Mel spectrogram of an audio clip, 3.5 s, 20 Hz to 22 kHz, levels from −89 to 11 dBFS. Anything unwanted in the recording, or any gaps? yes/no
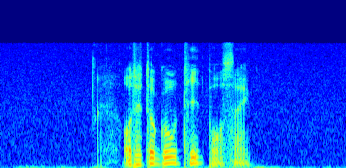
no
